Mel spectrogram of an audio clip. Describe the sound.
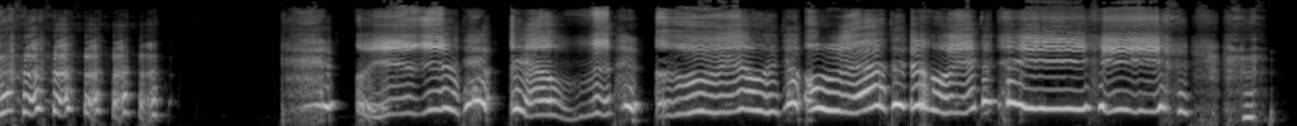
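A voice actor imitates a baby for an audio work: a quick burst of giggly bursts, a short pause, then loud, high, wavering baby-like wails and babbling that rise and fall in pitch for several seconds.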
